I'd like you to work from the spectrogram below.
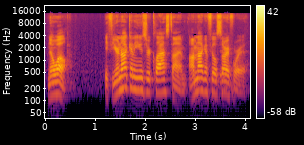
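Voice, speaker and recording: A man teaching a history class in a classroom, talking in an animated, jokey way and slipping into dramatic storytelling. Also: fairly high pitch, brisk. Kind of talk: classroom lecture.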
